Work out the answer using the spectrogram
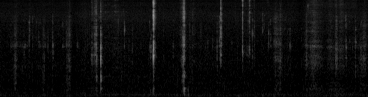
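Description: A person chewing food close to the microphone, with a few sharp clicks and smacks, the loudest about three seconds in.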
